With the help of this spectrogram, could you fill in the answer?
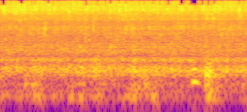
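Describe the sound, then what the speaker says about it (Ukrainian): A bucket filling with hot water from a tap, a steady loud rushing stream of water running continuously and close, no speech. "Набирається ведро гарячою водою."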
